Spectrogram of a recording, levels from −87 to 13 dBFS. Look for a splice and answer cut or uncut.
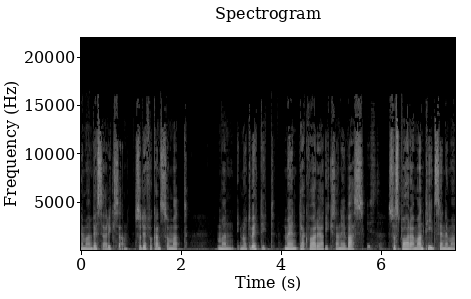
cut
